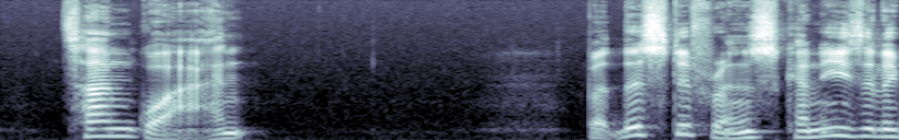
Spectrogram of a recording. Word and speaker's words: 餐馆: For example, 参观 can be pronounced with both syllables in the first tone. 参观 meaning to visit. But it can also mean a restaurant if the second syllable is changed to the third tone, 餐馆.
